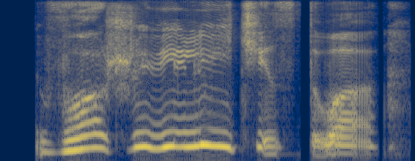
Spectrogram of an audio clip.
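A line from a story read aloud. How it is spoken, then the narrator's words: Groaning. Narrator (Russian): застонал генерал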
